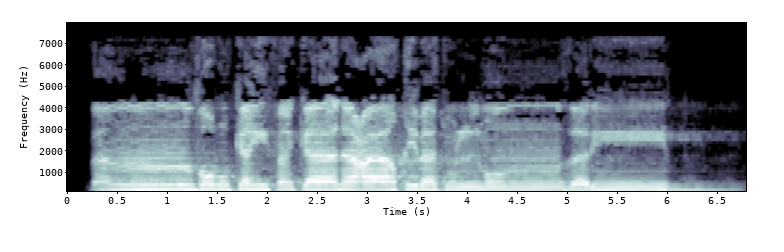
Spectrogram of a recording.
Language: Arabic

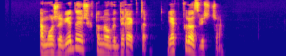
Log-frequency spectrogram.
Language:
Belarusian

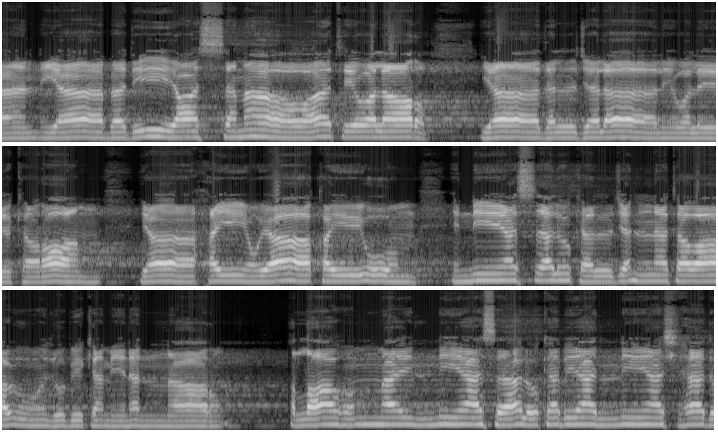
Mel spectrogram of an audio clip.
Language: Arabic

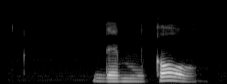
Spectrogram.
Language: Thai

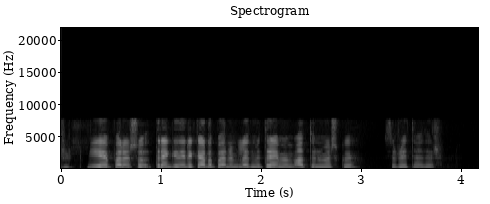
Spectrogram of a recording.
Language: Icelandic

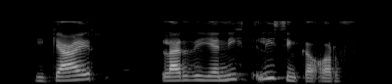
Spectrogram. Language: Icelandic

